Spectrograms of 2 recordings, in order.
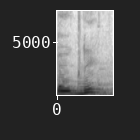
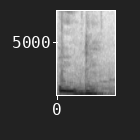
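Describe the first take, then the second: First: The pitch goes from mid to high. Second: The pitch stays low on both syllables. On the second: "Do, Do"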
